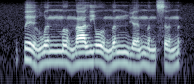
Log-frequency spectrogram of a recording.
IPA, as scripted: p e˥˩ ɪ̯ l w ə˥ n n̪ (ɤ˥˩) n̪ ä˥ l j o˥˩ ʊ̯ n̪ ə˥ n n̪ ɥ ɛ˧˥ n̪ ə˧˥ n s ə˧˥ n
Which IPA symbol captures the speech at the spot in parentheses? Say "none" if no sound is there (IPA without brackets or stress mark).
ɤ˥˩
